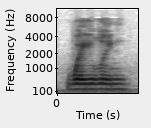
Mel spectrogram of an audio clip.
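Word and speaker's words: Wehling: K whaling Jr so whaling his last name is pronounced like crying so we discover that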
